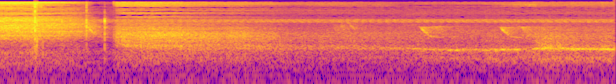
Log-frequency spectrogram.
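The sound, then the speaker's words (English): A long, breathy exhale during a breathing exercise rushes out like wind, steady for several seconds, with a few faint chirps and a thin sustained tone creeping in toward the end. “With the last like wind sound on the wave.”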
